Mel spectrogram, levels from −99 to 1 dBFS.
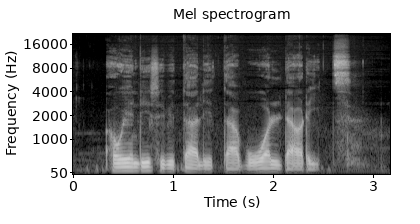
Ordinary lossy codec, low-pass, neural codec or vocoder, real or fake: none; none; none; real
